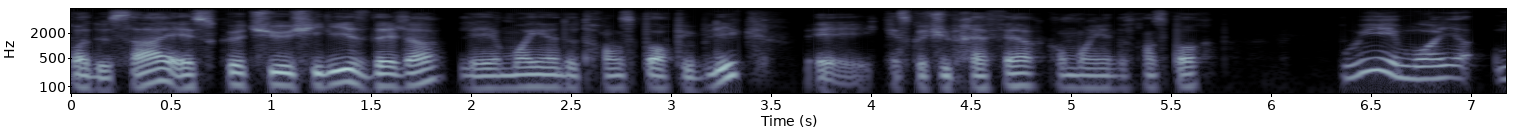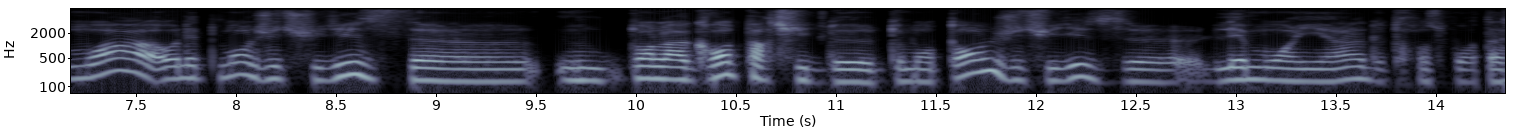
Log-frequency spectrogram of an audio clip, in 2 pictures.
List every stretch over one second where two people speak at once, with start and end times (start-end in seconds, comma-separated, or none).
none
